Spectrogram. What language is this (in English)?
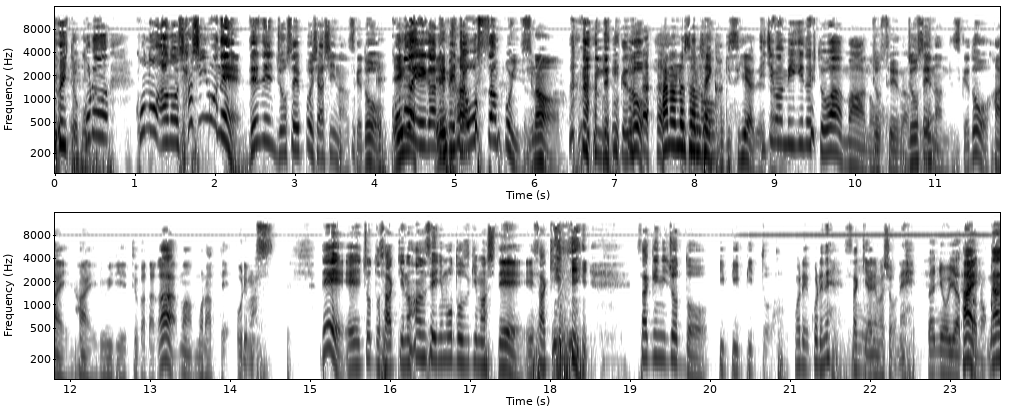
Japanese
